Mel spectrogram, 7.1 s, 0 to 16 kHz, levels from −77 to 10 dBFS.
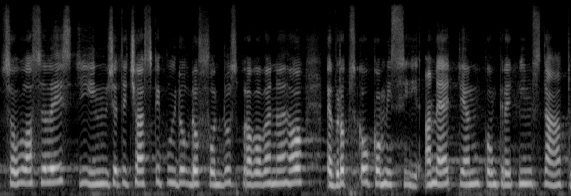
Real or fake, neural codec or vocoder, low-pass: fake; codec, 32 kHz, 1.9 kbps, SNAC; 14.4 kHz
